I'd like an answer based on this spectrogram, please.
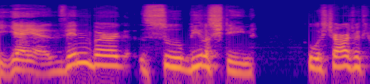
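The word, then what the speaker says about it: Winneburg: of the metrich vinberg No No it's it's a W's pronounce with a V yeah yeah vinberg suin who was charged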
